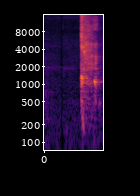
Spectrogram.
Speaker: Pourquoi tu dis atchoum à chaque fois que tu tousses?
